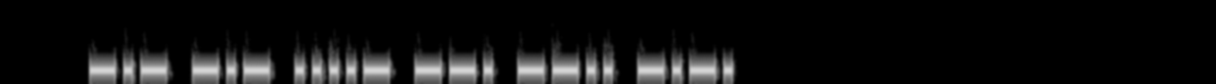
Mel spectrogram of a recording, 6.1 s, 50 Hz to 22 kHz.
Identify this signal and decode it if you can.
Morse code, heard as a keyed tone, about 28 wpm, 700 Hz. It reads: KK4GZC
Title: USA Call Signs - 6 Characters - Repeated 2x - 28wpm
